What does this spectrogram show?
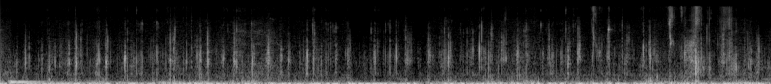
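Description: Close-up mouth sounds of someone chewing soft cream-topped cake: a steady run of wet smacks and small clicks picked up by a clip-on microphone.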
